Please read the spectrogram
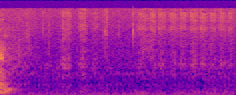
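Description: Faint scratching of a pencil drawing short marks on a paper puzzle grid.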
